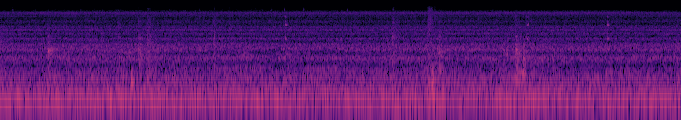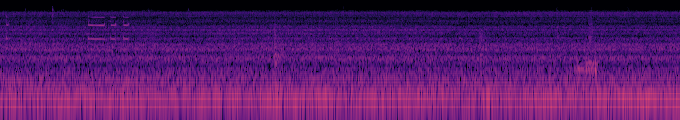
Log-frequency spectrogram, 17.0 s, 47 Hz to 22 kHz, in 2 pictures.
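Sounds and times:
equipment hiss and hum: 0.0 - 17.0
short electronic beeps: 9.6 - 10.2.

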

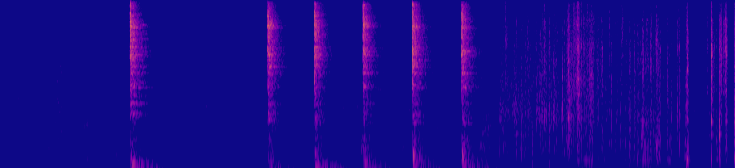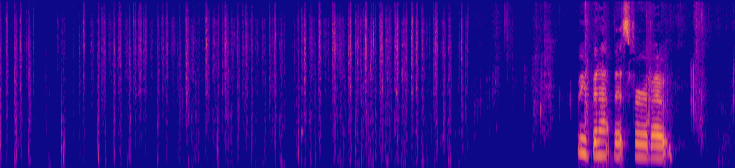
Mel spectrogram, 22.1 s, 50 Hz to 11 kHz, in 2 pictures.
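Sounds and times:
hand tools scraping dirt: 12.2 - 18.6.

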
